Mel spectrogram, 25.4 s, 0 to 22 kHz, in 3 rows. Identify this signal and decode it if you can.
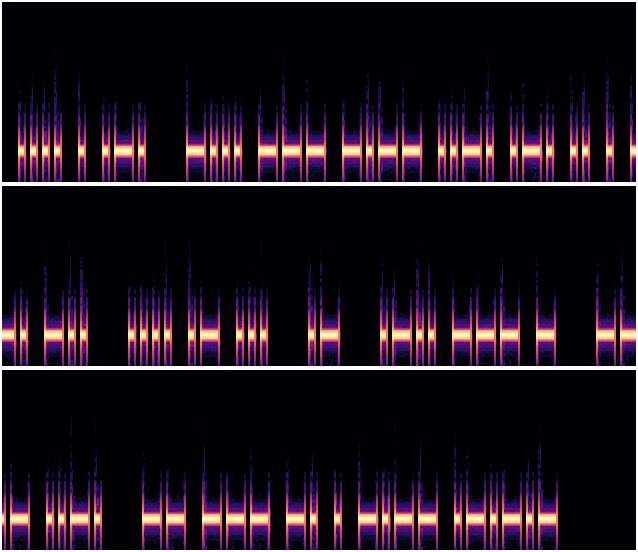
Morse code, heard as a keyed tone, about 15 wpm, 700 Hz. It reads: HER BOYFRIEND HAS A LOT OF MONEY.
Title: Sentences from Top 1000 Words - Review Part 5 - 15wpm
